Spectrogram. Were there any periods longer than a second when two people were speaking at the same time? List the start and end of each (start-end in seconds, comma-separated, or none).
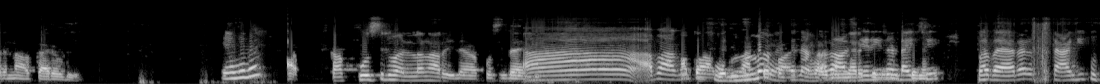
6.8-9.3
